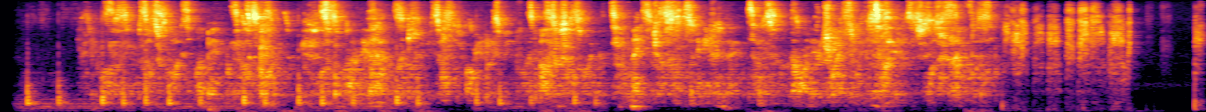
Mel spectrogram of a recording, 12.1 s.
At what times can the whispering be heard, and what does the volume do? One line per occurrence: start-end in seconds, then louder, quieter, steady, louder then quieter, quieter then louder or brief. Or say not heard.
0.8-10.0 steady.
